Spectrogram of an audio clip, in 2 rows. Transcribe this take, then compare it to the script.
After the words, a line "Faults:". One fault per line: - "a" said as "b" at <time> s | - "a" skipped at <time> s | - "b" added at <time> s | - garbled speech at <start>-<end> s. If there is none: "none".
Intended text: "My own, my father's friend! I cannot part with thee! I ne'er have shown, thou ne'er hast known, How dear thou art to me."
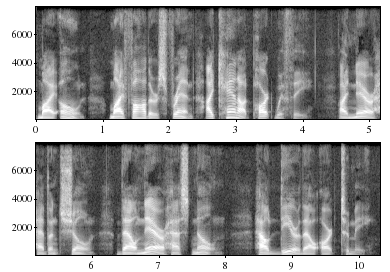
"My own, my father's friend! I cannot part with thee! I ne'er haven't shown, thou ne'er hast known, How dear thou art to me."
Faults:
- "have" said as "haven't" at 5.1 s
